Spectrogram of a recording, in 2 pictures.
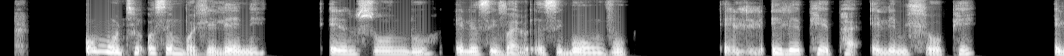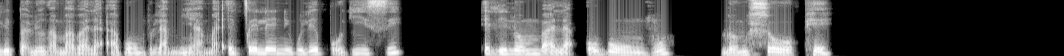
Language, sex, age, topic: North Ndebele, male, 36-49, health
